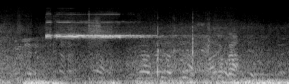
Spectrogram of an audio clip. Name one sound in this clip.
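A referee's whistle blows a long, sharp blast.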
